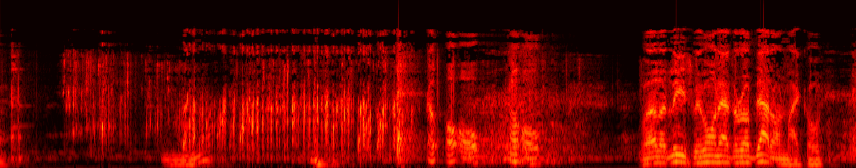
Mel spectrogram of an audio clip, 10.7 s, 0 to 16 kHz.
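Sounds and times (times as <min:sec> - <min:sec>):
liquid pouring into a shaving mug: 0:00.8 - 0:05.4
speech: 0:02.0 - 0:02.8, 0:05.4 - 0:06.8, 0:08.0 - 0:10.4
laughter: 0:05.4 - 0:07.5.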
